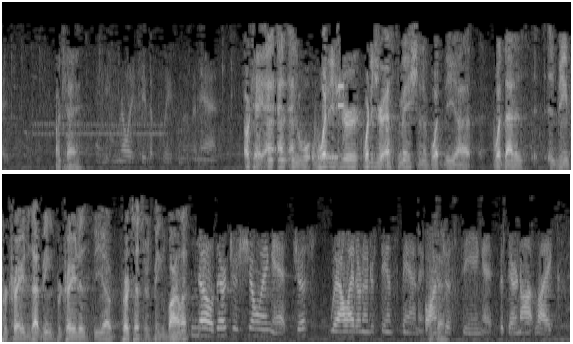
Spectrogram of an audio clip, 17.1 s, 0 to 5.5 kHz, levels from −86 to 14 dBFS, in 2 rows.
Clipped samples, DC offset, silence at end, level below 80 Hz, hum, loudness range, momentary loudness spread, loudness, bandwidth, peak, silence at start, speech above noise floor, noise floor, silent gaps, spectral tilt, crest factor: under 0.1%; under 0.1%; 0 s; -56 dBFS; none; 7 LU; 19 LU; -22 LUFS; 5 kHz; 0 dBFS; 0 s; 21 dB; -44 dBFS; none; -6.5 dB/octave; 22 dB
